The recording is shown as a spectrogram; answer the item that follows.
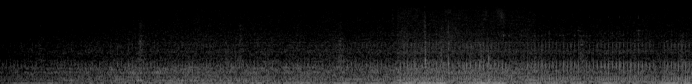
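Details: Two foster cats cuddling together, purring: a steady low rumbling throb at about four pulses per second, with faint rustling and a slight swell in loudness midway.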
